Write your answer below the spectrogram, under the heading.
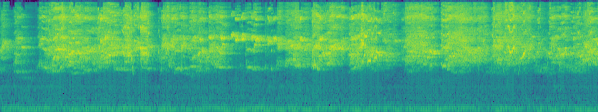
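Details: Continuous sharp, squeaky chattering from rosy-faced and Fischer's lovebirds, with slightly whistled notes woven through and only tiny dips, over a low background hum.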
